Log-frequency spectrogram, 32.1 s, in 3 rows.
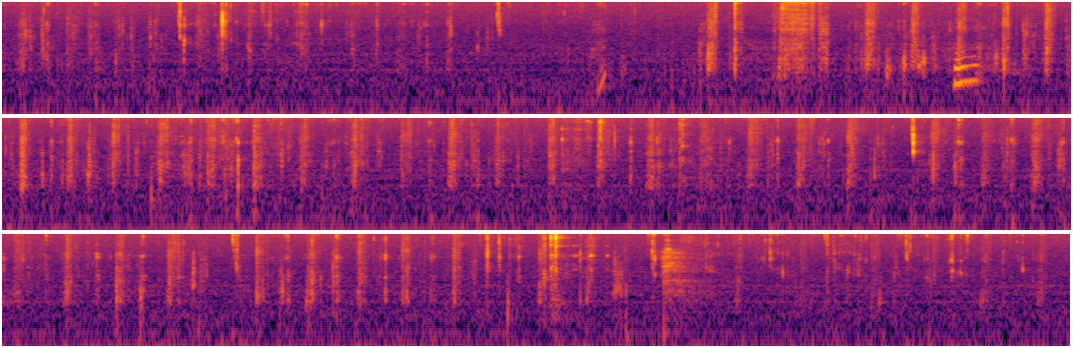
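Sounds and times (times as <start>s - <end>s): chewing with wet crunches: 0.0s - 6.4s, 7.0s - 31.9s
chopsticks clinking on metal bowl: 26.8s - 27.4s.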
